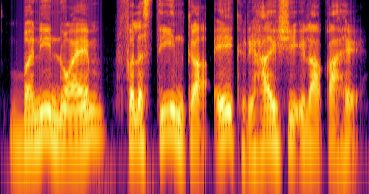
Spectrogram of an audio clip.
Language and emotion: Urdu, neutral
